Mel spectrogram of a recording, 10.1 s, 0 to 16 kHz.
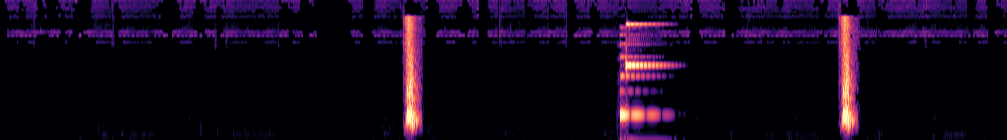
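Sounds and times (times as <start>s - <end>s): bell-like notification ding: 6.2s - 6.8s.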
